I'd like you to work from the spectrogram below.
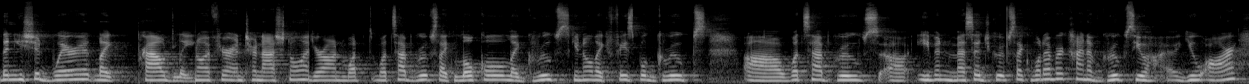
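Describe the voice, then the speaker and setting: A woman speaks at a moderate pace in a flat, monotone delivery. Noticeable background noise runs underneath. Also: medium pitch for a woman. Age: 20s. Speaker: small business owner. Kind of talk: casual talk to camera. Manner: casual, conversational.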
